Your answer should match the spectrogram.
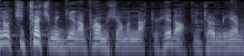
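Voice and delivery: low, very quiet, rapid warning; hushed, rushed parental warning, re-enacted; acted muttered threat. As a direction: mutter a threat under the breath. Re-enacts threat to squabbling son.

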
